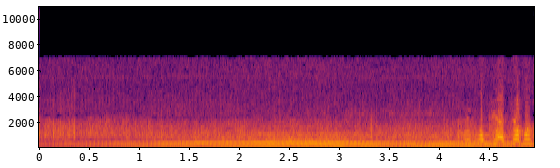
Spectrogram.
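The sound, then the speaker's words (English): A fast car's engine drones steadily at speed, a loud hum that swells over the first couple of seconds and then holds, with faint voice-like bursts near the end. “They've got a fast car, but we're stepping right along.”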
